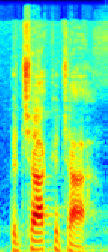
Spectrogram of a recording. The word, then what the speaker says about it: Pecha Kucha: And Harold George, let's see, do I say it right? Pecha Kucha? Pecha Kucha.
